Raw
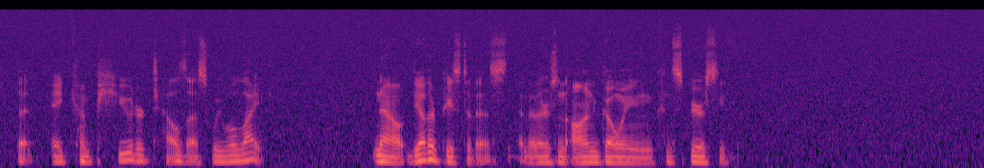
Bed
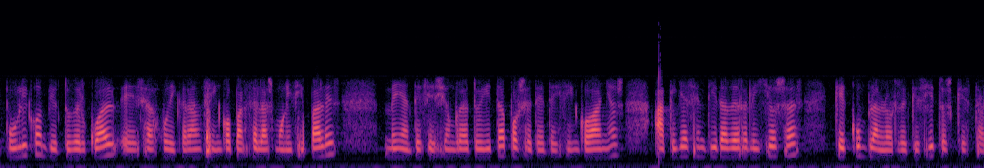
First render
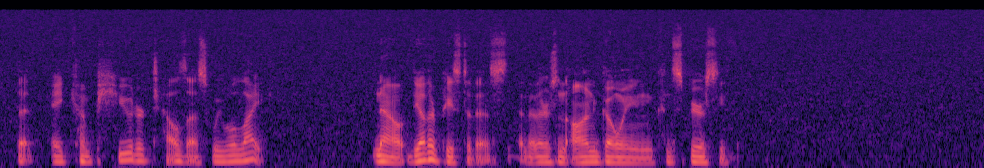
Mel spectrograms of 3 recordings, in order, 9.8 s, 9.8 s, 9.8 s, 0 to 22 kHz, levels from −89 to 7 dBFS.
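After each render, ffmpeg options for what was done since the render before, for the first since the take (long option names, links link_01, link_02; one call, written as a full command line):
ffmpeg -i in.wav -af "afftdn=noise_reduction=8:noise_floor=-44" out.wav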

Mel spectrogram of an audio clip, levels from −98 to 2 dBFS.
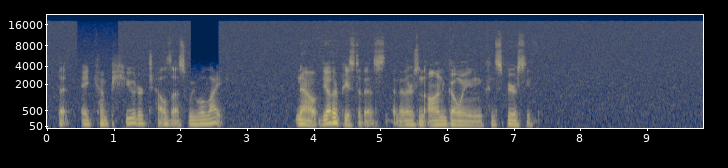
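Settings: ffmpeg -i in.wav -filter_complex "[0:a]asettb=1/sr,asplit=3[link_01][link_02][link_03];[link_01]atrim=end=0.454[link_04];[link_02]atrim=start=0.45:end=1.07,asetpts=PTS-STARTPTS,afade=type=in:duration=0.004:curve=qsin,afade=type=out:start_time=0.616:duration=0.004:curve=qsin,aemphasis=mode=reproduction:type=50fm[link_05];[link_03]atrim=start=1.066[link_06];[link_04][link_05]acrossfade=duration=0.004:curve1=hsin:curve2=qsin[link_07];[link_07][link_06]acrossfade=duration=0.004:curve1=qsin:curve2=hsin,asettb=1/sr,asplit=3[link_08][link_09][link_10];[link_08]atrim=end=2.154[link_11];[link_09]atrim=start=2.15:end=2.58,asetpts=PTS-STARTPTS,afade=type=in:duration=0.004:curve=qsin,afade=type=out:start_time=0.426:duration=0.004:curve=qsin,lowpass=frequency=2300:width=0.5412,lowpass=frequency=2300:width=1.3066[link_12];[link_10]atrim=start=2.576[link_13];[link_11][link_12]acrossfade=duration=0.004:curve1=hsin:curve2=qsin[link_14];[link_14][link_13]acrossfade=duration=0.004:curve1=qsin:curve2=hsin,asettb=1/sr,asplit=3[link_15][link_16][link_17];[link_15]atrim=end=3.964[link_18];[link_16]atrim=start=3.96:end=4.67,asetpts=PTS-STARTPTS,afade=type=in:duration=0.004:curve=qsin,afade=type=out:start_time=0.706:duration=0.004:curve=qsin,asplit=2[link_19][link_20];[link_20]adelay=14,volume=-5.5dB[link_21];[link_19][link_21]amix=inputs=2:normalize=0,atrim=end_sample=31311[link_22];[link_17]atrim=start=4.666[link_23];[link_18][link_22]acrossfade=duration=0.004:curve1=hsin:curve2=qsin[link_24];[link_24][link_23]acrossfade=duration=0.004:curve1=qsin:curve2=hsin" out.wav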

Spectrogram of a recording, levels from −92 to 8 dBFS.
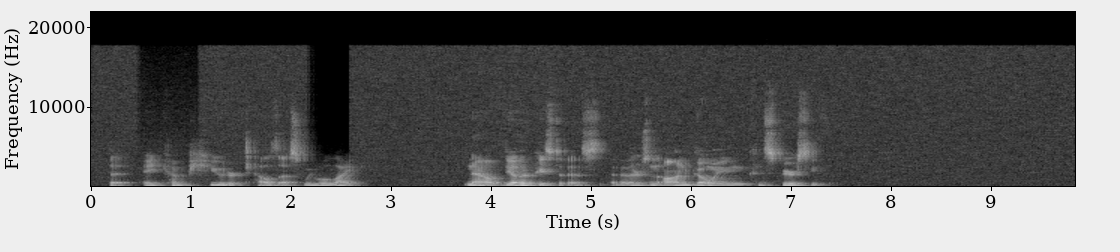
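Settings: ffmpeg -i in.wav -filter_complex "[0:a]asplit=2[link_01][link_02];[link_02]adelay=31,volume=-7dB[link_03];[link_01][link_03]amix=inputs=2:normalize=0,asplit=2[link_04][link_05];[link_05]adelay=77,lowpass=frequency=4000:poles=1,volume=-9.5dB,asplit=2[link_06][link_07];[link_07]adelay=77,lowpass=frequency=4000:poles=1,volume=0.2,asplit=2[link_08][link_09];[link_09]adelay=77,lowpass=frequency=4000:poles=1,volume=0.2[link_10];[link_04][link_06][link_08][link_10]amix=inputs=4:normalize=0" out.wav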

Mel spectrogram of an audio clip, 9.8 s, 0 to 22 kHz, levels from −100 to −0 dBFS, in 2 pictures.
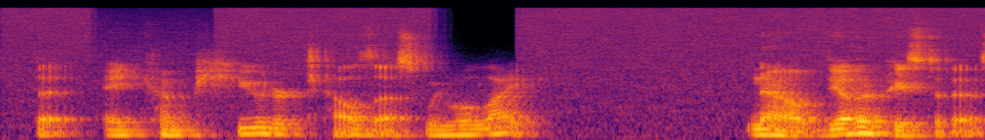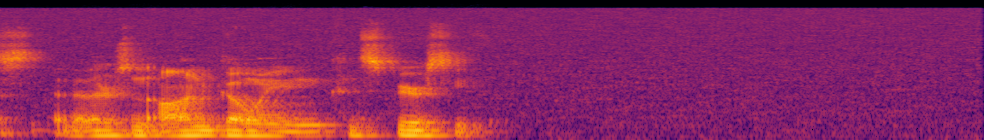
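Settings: ffmpeg -i in.wav -af "volume=7.5dB,alimiter=limit=-1dB:level=0:latency=1" out.wav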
